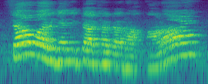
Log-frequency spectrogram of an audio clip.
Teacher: टा वर्ग यानी टा, ठा, डा, ढा, आड़ा, रा और षटकोण, ये मूर्धा से बोले जाते हैं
